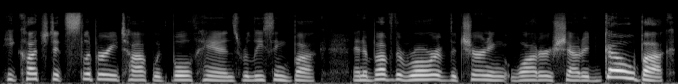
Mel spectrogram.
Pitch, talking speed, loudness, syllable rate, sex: 205 Hz, 185 wpm, -18 LUFS, 4.9 syllables/s, female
